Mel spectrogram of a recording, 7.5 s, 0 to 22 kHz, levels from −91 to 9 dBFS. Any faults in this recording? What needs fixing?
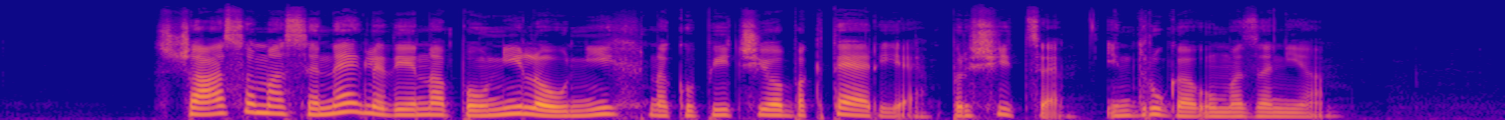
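No faults found; nothing needs fixing.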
